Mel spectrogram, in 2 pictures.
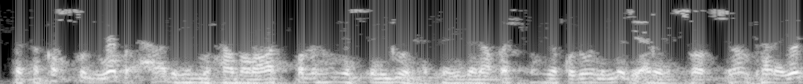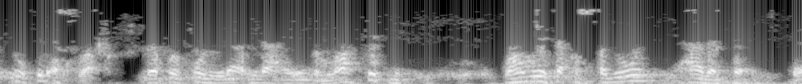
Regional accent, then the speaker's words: Suez, Suez Governorate, Egypt; عندنا في السويس هذه درجة كثيرة

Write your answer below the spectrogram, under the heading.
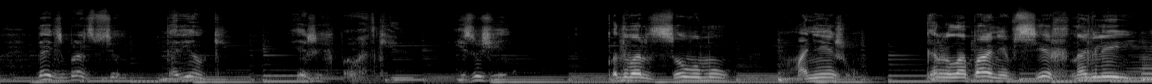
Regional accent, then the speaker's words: Moscow, Russia; И вот у меня это не потому, что я москвич.

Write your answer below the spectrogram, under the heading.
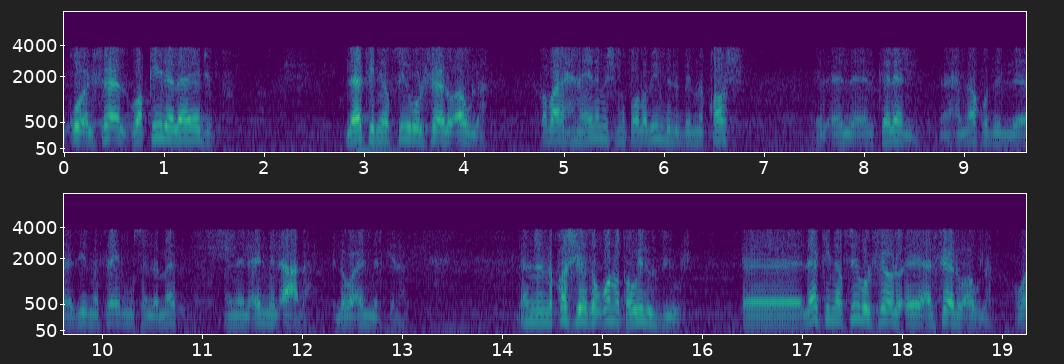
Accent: Upper Egypt, Egypt; انا صعيدي برضه.

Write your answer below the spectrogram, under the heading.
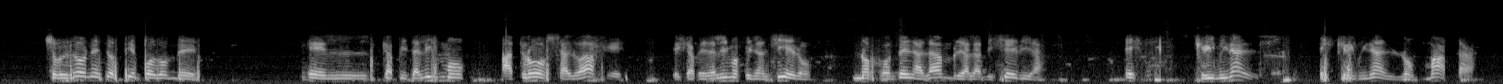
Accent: Uruguay; now in Bariloche, Argentina; Por supuesto, soy uruguayo, pero adoptado por Bariloche, hace 40 años que vivo acá.

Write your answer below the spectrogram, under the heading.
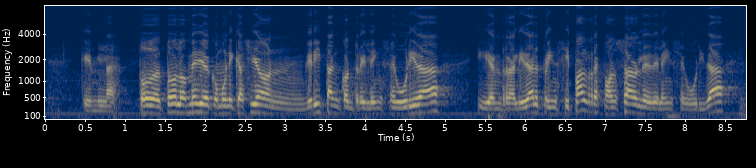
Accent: Buenos Aires, Argentina; Yo soy porteño, orgullosamente porteño

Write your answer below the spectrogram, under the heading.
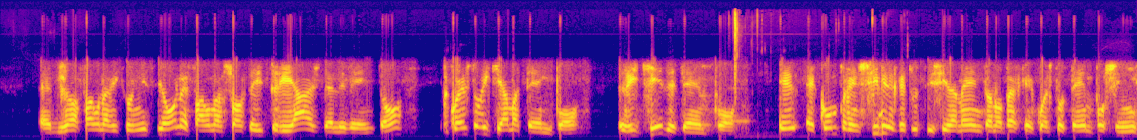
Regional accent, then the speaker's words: Lombardy, Italy; un comune della provincia, non sono proprio di Bergamo città.

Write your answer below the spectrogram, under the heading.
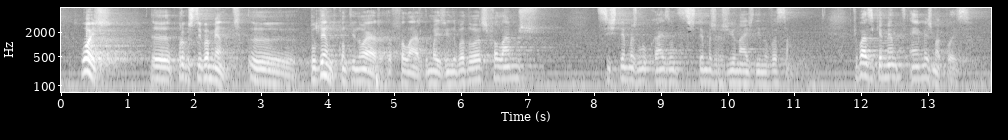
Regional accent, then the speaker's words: Matosinhos, Norte, Portugal; born there; eu digo em todo o mundo que sou do Porto, mas na realidade nasci em Matosinhos, trabalho no Porto, moro em Matosinhos

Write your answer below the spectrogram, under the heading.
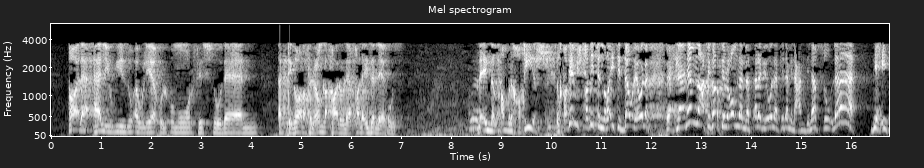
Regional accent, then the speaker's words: Egypt; أنا مصري مسلم مصري

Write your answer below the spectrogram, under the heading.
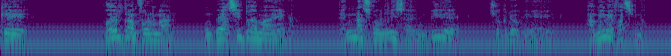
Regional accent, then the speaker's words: Uruguay; Sí, yo soy uruguayo.

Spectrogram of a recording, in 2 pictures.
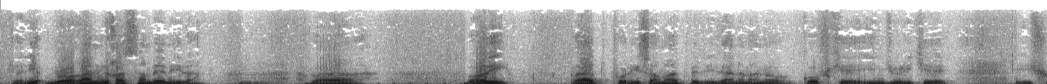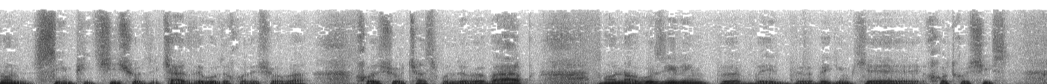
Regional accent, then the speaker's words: Iran; درسته که اکنون بیرون از ایران هستم، ولی به هر حال ایران با من، ایران در من، زبان فارسی میهن من است، من هر جو برم ایران با منه. تمام خوابهای من به فارسیه

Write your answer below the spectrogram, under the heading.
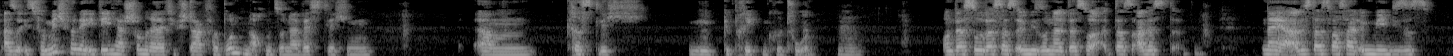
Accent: East Germany, Germany; ich bin ja im Osten groß geworden, also zumindest in Teilen, da war das noch ein bisschen anders

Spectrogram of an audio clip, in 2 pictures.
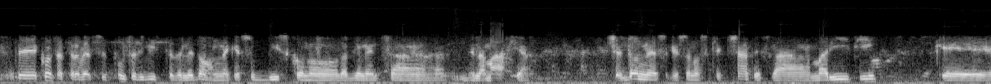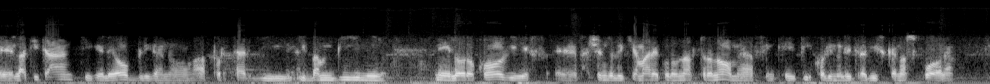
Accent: Calabria, Italy; io sono calabrese

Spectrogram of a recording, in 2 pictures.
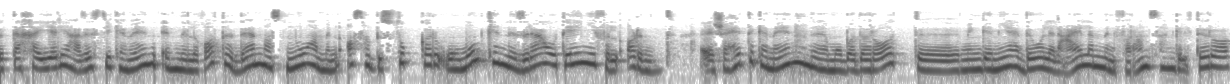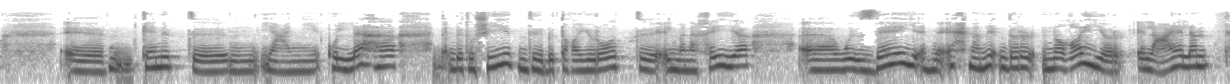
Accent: Egypt; ده فخر لنا جميعا كمصريين إن هذا العدد الهائل يكون عندنا في أرضنا مصر الحبيبة

